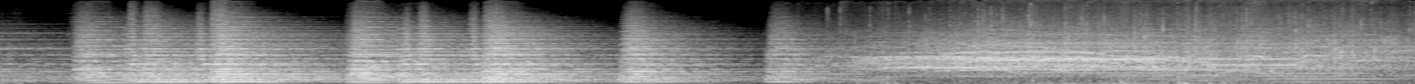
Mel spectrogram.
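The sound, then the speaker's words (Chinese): Delegates at the Republican National Convention cheer loudly as they approve the party platform, in several surging bursts of voices, then settle into a steady wash of sustained applause and clapping that carries on to the end. “议会代表在欢呼声中批准了竞选纲领，准备第二日推举总统候选人。”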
